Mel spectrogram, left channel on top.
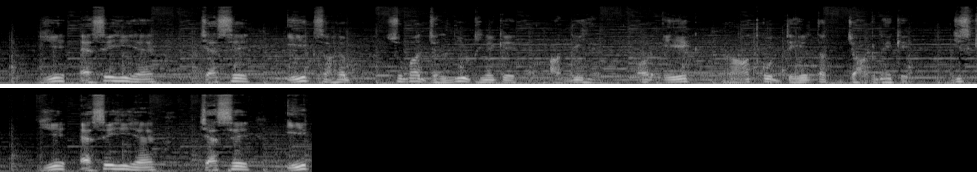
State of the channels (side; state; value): right; drops out; at 3.2 s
